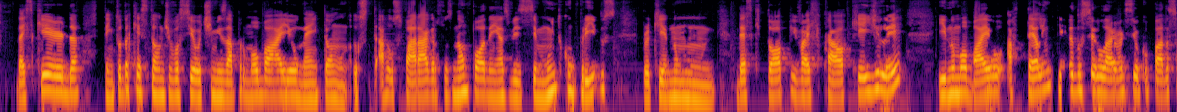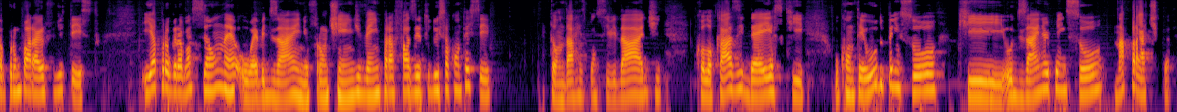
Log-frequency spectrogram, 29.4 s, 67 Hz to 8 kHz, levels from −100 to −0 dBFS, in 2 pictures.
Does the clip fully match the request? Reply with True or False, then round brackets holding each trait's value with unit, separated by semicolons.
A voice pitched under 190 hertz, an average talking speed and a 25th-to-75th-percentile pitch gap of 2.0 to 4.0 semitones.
True (140 Hz; 165 wpm; 3.6 semitones)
